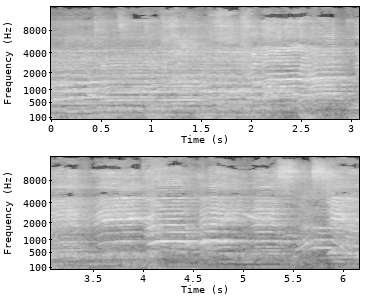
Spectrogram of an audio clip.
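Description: Live a cappella group singing: a female soloist on microphone over men's and women's backing harmonies. About halfway through, the low backing voices thin out, leaving the solo line over lighter harmonies.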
